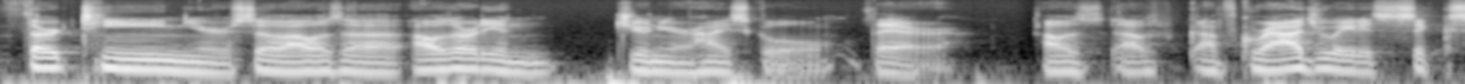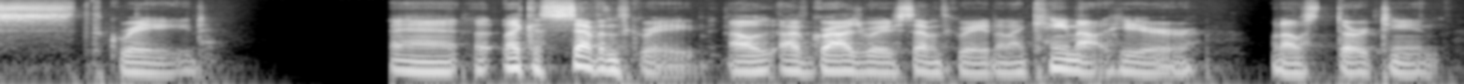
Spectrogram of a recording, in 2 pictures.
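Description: A man in his forties from South Korea speaks with a fairly low voice. He talks candidly as a guest, with a self-deprecating streak. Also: steady tone, measured pace, fairly bright tone. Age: 40s. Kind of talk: casual podcast interview.

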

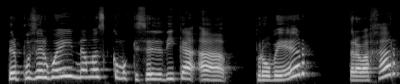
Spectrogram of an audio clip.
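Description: A woman's voice: high-pitched, lively intonation, fairly quick, a little mellow. A young woman with a Mexican accent hosting a casual podcast review, ranting irreverently with plenty of swearing and mimicking people she talks about. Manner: mimics others in put-on voices. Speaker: podcast host reviewing a series.

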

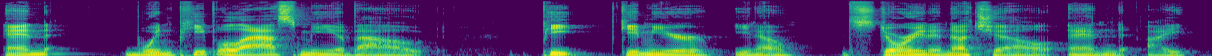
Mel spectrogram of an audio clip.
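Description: A man's voice: fairly low pitch, moderate pace. A man co-hosting a podcast, talking casually and reflectively, rambling a little with restarts. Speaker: podcast co-host. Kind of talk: casual chat.

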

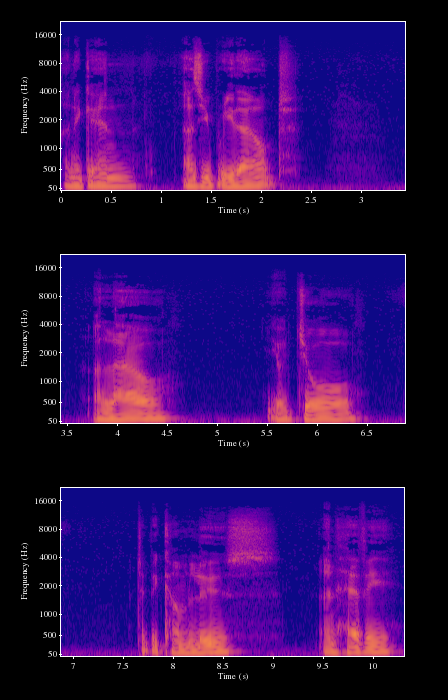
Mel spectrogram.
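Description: A man guiding a body relaxation meditation with slow, soothing, unhurried instructions. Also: on the low side, level tone, warm tone. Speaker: meditation guide. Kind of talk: guided relaxation script.

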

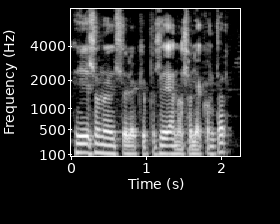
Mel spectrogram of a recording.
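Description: A man hosting a podcast, casually telling a paranormal story in a relaxed, hesitant way. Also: medium pitch, fast, creaky. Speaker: podcast host.

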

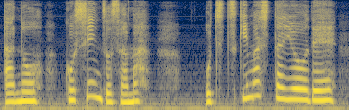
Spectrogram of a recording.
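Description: A woman's voice: sits high, lively intonation, takes it slowly, voice pushed up. A woman voicing an eager young maidservant who coaxes a guest and answers her mistress with dutiful politeness. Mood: coaxing. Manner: bright coaxing servant's politeness.

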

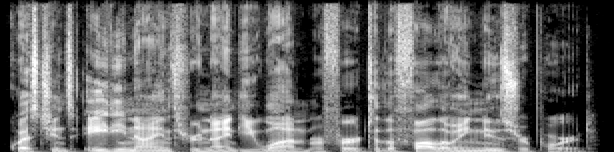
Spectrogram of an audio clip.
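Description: A male test narrator reads scripted questions formally, with careful enunciation. His fairly low voice has strongly varied intonation, and the recording is dry and close. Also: big pitch swings, brisk, no room sound.

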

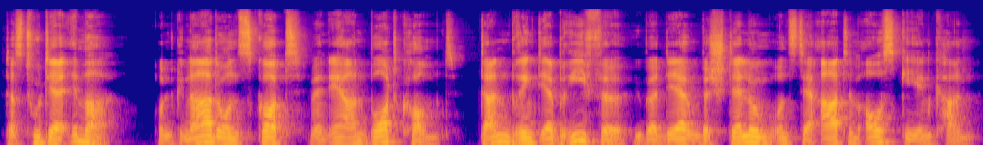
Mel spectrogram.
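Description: A man reading a story voices a frightened, superstitious sailor with a slow, ominous way of talking. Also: medium pitch, lightly acted. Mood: fearful. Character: fearful superstitious old sailor.

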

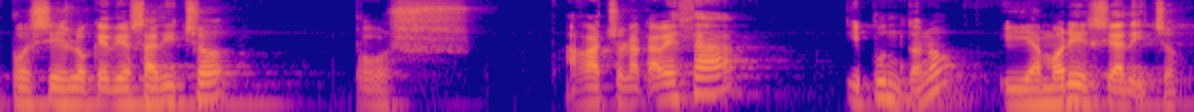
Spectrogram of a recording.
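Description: A preacher puts on an ancient king who has given up and accepts his death. The voice drops low and flat and shrugs the news off. It is a plain, everyday delivery without theatrics. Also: moderate pace, gravelly. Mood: resigned.

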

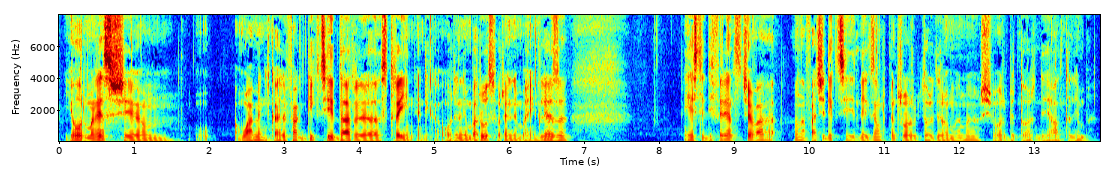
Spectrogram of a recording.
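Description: Low gravelly male podcast host. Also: steady tone, a little mellow. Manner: asks plain follow-up questions. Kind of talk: interview questions.

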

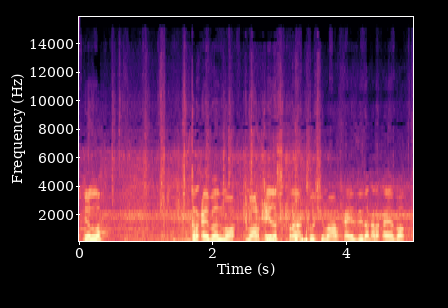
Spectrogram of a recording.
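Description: A young man with a Moroccan accent hosting a challenge game, urging the players on with rapid repeated calls and frequent laughter. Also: fairly high pitch, steady tone, noisy background. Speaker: host running a challenge game. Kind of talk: energetic game commentary.

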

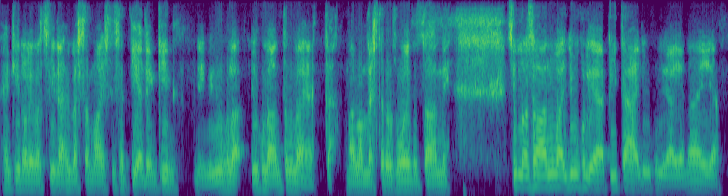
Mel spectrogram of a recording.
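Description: A man's voice: mid-range voice, steady tone, darkish tone, highs cut off. A man casually telling a long, rambling anecdote, full of fillers and asides. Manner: rambling, full of fillers, laughs at own story. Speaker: guest telling a story.

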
